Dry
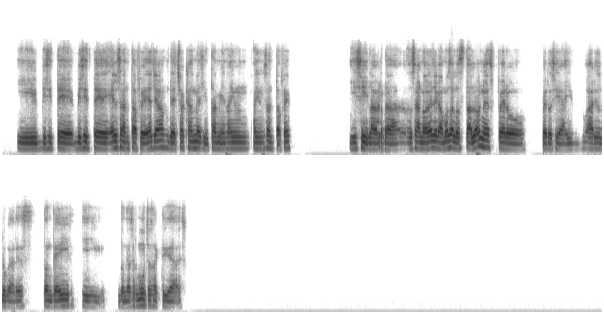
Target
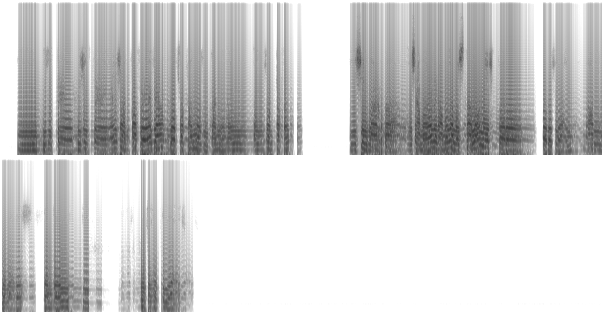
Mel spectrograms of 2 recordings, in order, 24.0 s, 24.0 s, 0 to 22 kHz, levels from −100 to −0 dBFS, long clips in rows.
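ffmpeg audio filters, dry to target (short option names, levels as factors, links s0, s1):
-filter_complex "[0:a]aemphasis=mode=production:type=50fm,afwtdn=0.0178,asettb=1/sr,asplit=3[s0][s1][s2];[s0]atrim=end=1.114[s3];[s1]atrim=start=1.11:end=2.37,asetpts=PTS-STARTPTS,afade=t=in:d=0.004:c=qsin,afade=t=out:st=1.256:d=0.004:c=qsin,acompressor=threshold=0.0355:ratio=2[s4];[s2]atrim=start=2.366[s5];[s3][s4]acrossfade=d=0.004:c1=hsin:c2=qsin[s6];[s6][s5]acrossfade=d=0.004:c1=qsin:c2=hsin,asettb=1/sr,asplit=3[s7][s8][s9];[s7]atrim=end=13.734[s10];[s8]atrim=start=13.73:end=14.79,asetpts=PTS-STARTPTS,afade=t=in:d=0.004:c=qsin,afade=t=out:st=1.056:d=0.004:c=qsin,bandpass=f=2100:t=q:w=4.2:csg=0[s11];[s9]atrim=start=14.786[s12];[s10][s11]acrossfade=d=0.004:c1=hsin:c2=qsin[s13];[s13][s12]acrossfade=d=0.004:c1=qsin:c2=hsin,asplit=2[s14][s15];[s15]adelay=260,highpass=300,lowpass=3400,asoftclip=type=hard:threshold=0.0944,volume=0.126[s16];[s14][s16]amix=inputs=2:normalize=0,aeval=exprs='val(0)*sgn(sin(2*PI*150*n/s))':c=same,volume=0.794"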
